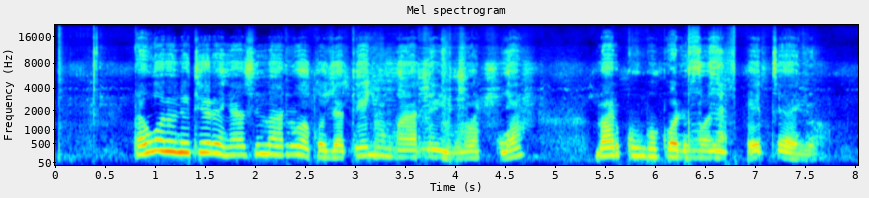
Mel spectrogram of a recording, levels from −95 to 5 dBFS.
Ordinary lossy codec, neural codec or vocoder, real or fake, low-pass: none; codec, 44.1 kHz, 1.7 kbps, Pupu-Codec; fake; none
